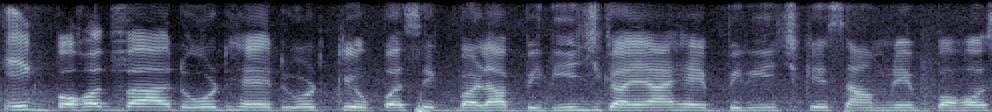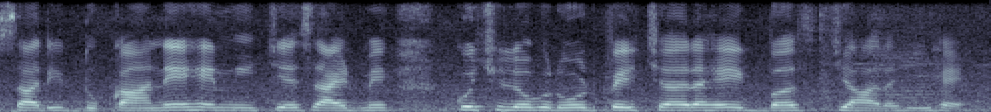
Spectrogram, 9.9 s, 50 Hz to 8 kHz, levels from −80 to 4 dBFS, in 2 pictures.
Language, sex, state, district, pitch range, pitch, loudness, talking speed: Hindi, female, Haryana, Rohtak, 190-215 Hz, 205 Hz, -17 LUFS, 210 wpm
